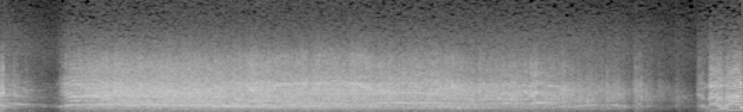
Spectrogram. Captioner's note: cheers, applause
